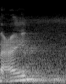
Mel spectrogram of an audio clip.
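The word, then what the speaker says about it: ع: Coba ucapkan ain. Masya Allah, barakallahu fikum. A, I, U, A, ya, A, belum, A, ya. Jadi bukan memanjang A-nya, enggak, A, ya, itu ain.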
